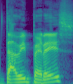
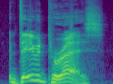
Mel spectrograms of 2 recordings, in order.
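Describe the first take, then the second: First: The name is pronounced in a Spanish way. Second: The name is pronounced in a plain English way.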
